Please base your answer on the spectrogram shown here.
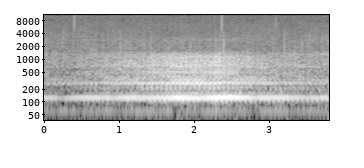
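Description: A big car carries its passengers steadily back to Malibu, giving a low, smooth engine hum and road rumble that swells gently in the middle and stays even, with no voices.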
